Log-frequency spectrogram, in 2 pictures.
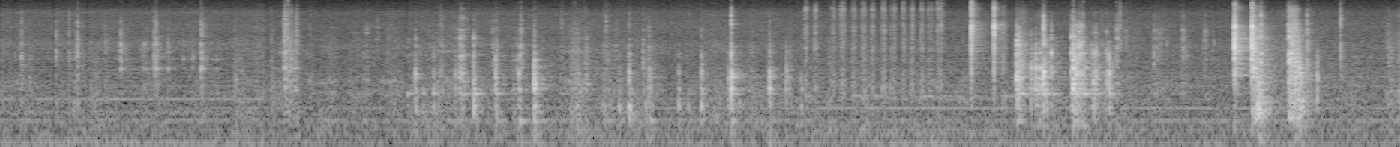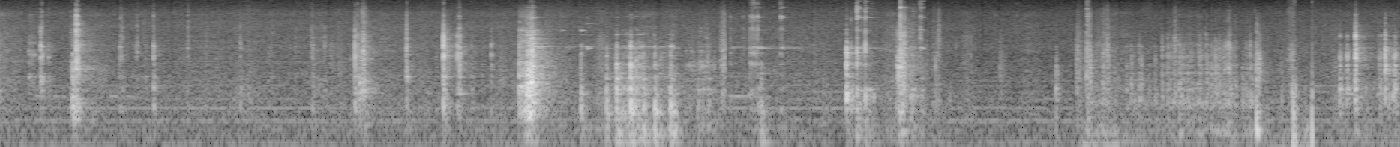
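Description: Small metal engine parts and hand tools clicking, clinking and scraping at irregular intervals as an old Wells engine is put back together on a bench.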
